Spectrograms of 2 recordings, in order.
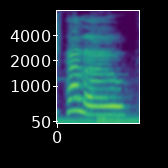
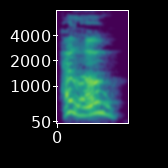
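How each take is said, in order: First: Hello is said in a normal reading voice. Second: Hello is said in a dog-like barking voice.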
